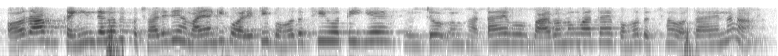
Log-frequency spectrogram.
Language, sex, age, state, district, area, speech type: Hindi, female, 30-45, Uttar Pradesh, Sitapur, rural, conversation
